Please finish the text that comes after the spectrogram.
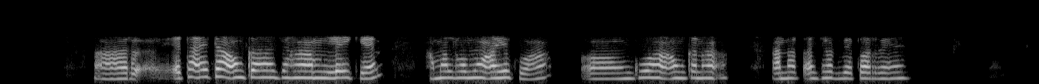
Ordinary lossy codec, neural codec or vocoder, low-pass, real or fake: Opus, 16 kbps; none; 3.6 kHz; real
